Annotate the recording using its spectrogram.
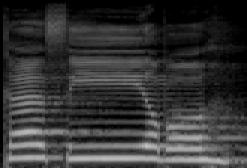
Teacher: Huruf ra dibaca secara tafkhim karena berharokat di atas yaitu harokat fathah. Cara bacanya tebal. Katsirah. Ta marbutoh, harokatnya apapun termasuk tanwin kasrah berhentinya jadi ha besar, ha sukun.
